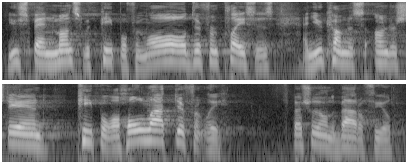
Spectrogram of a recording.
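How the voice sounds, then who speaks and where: Man as folksy middle-aged vet and shopkeeper, bright, fairly high voice, reverberant hall. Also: animated, a little fast. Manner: folksy, ranting, drawling. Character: 1962 Southern drugstore owner, war veteran, opinionated. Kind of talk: student stage play.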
